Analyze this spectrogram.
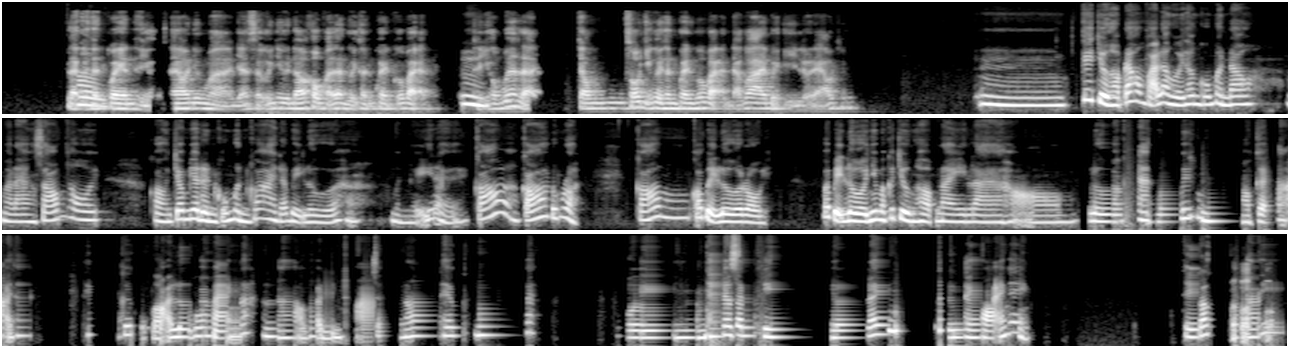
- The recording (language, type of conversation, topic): Vietnamese, podcast, Bạn đã từng xử lý một vụ lừa đảo trực tuyến như thế nào?
- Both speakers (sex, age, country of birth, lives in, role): female, 35-39, Vietnam, Vietnam, guest; male, 20-24, Vietnam, Vietnam, host
- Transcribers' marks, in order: tapping; distorted speech; static; unintelligible speech; unintelligible speech; unintelligible speech; unintelligible speech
